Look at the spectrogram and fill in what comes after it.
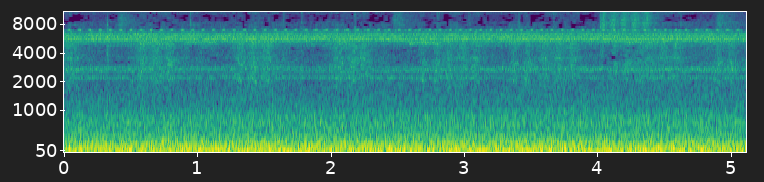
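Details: Evening cricket chorus: an unbroken high, ringing trill and faint rhythmic chirp bursts, with a sharper flurry of clicks near the end and a constant low hum underneath.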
